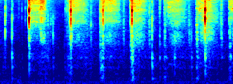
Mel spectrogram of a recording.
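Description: Hand-held trigger spray bottle squirting repeatedly, a quick series of short, sharp sprays, as it douses a small fire of burning paper time cards.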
